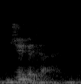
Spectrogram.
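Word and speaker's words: 自護体: Spelled hontai, H-O-N-T-A-I, but that's J-I-G-O, and everybody, it's pronounced like jigatai, okay? It's spelled like jigo hontai, but jigatai, okay?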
